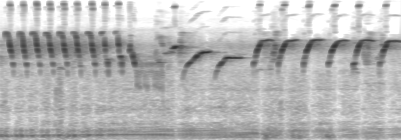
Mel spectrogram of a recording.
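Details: Canary song played to encourage reluctant birds to sing and copy it: a rapid series of high, bright trilled notes gives way to sweeping, upward-slurred whistles, repeated at roughly quarter-second intervals, with faint low background hum.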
